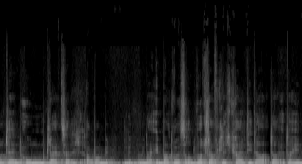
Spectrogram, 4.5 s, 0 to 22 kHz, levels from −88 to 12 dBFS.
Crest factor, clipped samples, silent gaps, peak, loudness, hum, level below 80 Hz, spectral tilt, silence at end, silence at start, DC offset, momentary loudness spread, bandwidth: 12 dB; under 0.1%; none; -18 dBFS; -33 LUFS; none; -60 dBFS; -6.5 dB/octave; 0 s; 0 s; under 0.1%; 5 LU; 16 kHz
